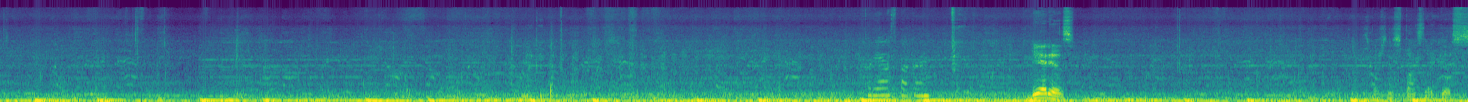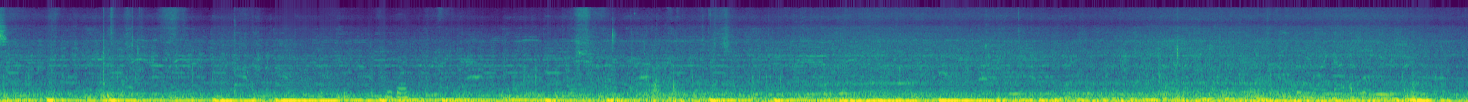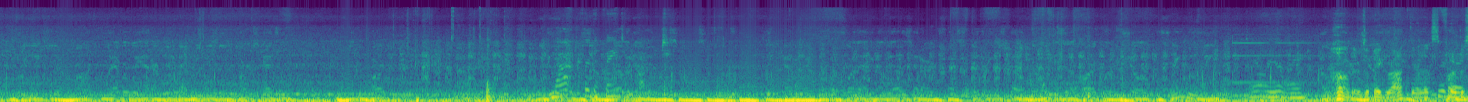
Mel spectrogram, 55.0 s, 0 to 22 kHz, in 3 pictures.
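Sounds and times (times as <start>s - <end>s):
car radio playing music: 0.0s - 55.0s
low uneven engine rumble: 0.0s - 55.0s.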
